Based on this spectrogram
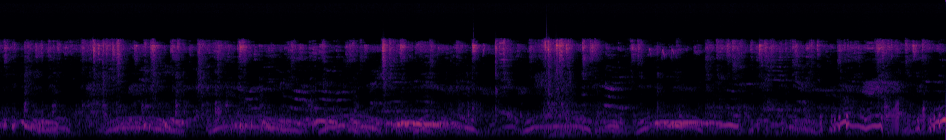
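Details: Siraji fancy pigeons, a domestic breed, cooing indoors: low, rounded, rising-then-falling coo notes repeated in quick runs, several birds overlapping, with faint clicks and rustling behind.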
